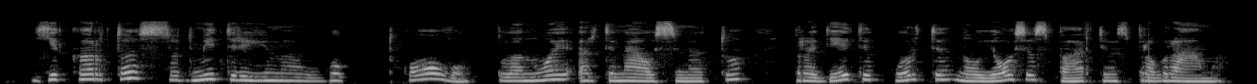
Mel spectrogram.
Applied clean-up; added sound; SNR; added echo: none; none; none; none.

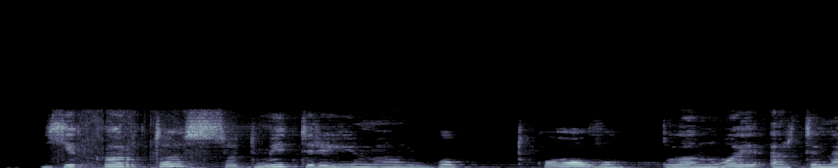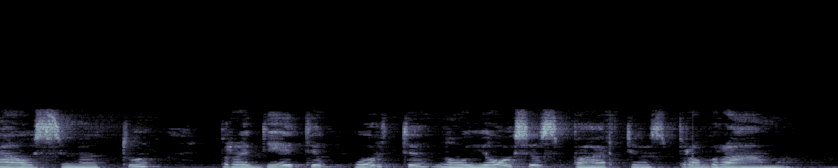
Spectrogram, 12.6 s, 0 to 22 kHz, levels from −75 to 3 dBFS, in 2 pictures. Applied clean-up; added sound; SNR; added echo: none; Tearing; 18 dB; reverberation time 1.0 s.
